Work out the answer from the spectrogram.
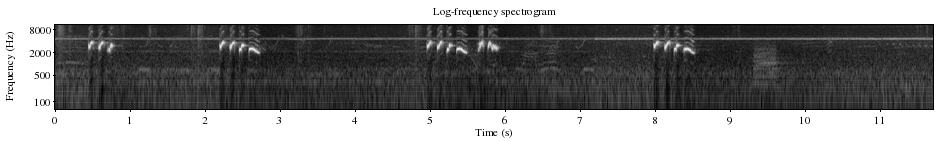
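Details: Morning singing by a caged female bird urging males to sing more: four spaced clusters of rapid falling whistles, roughly every two to three seconds, with a steady high electronic tone and faint background noise.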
